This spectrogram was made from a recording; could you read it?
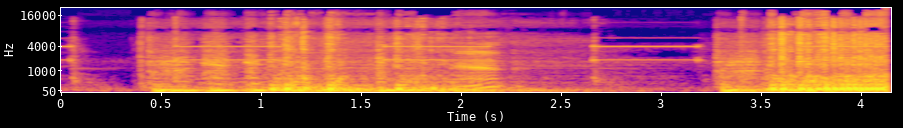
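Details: Honda Civic EG coupe with B20 engine, all-wheel-drive conversion, open header, very low on fuel: catches in ragged bursts, cuts out near silent, then fires loud and lumpy; hard start and stumbling, owner suspects low fuel.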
